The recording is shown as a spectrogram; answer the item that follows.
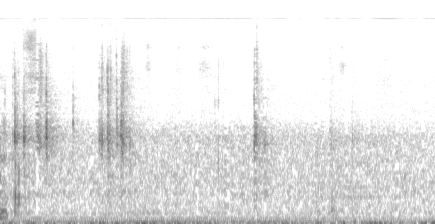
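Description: Computer keyboard keys clicking as a short word is typed, in a few quick clusters of keystrokes during the first two or three seconds.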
